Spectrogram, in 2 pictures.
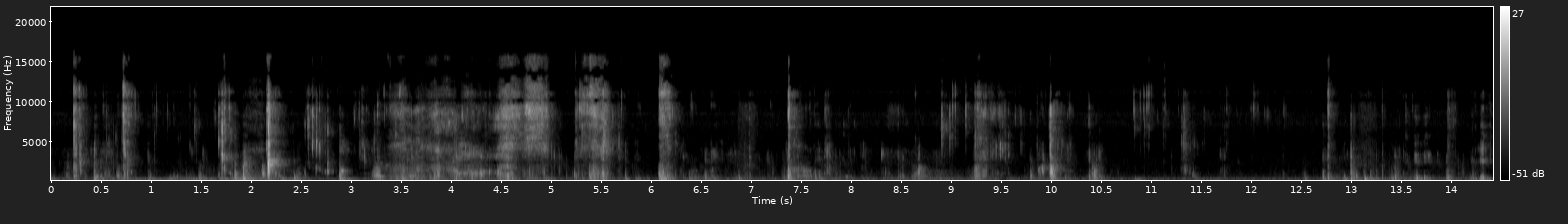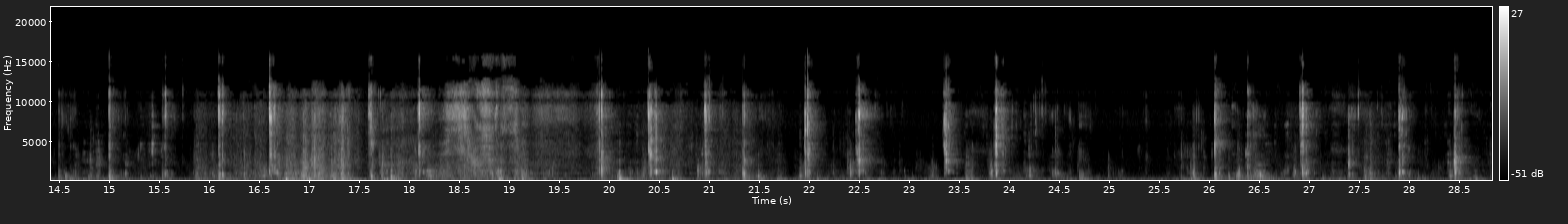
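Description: A person eating chicken drumstick and rice by hand: chewing and biting, with many sharp clicks and smacks from the mouth.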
